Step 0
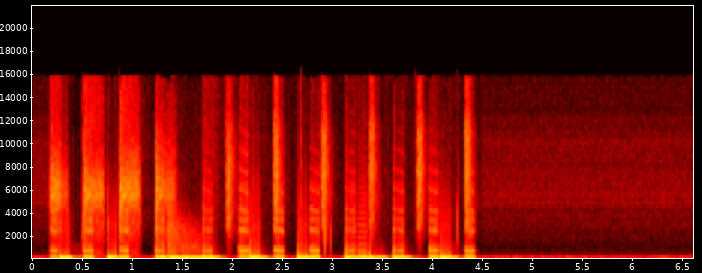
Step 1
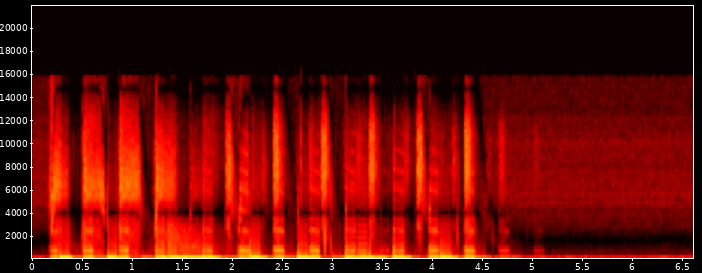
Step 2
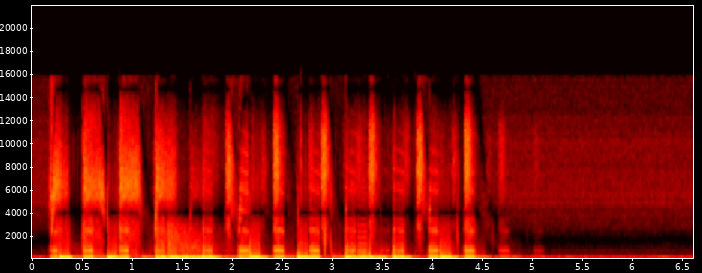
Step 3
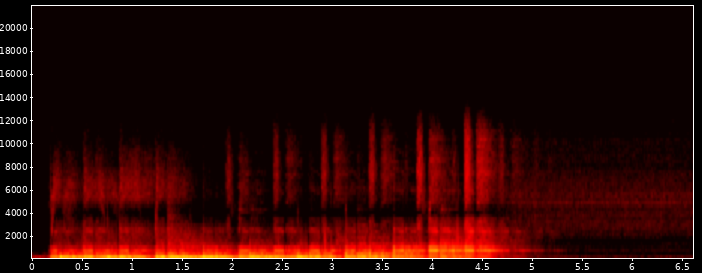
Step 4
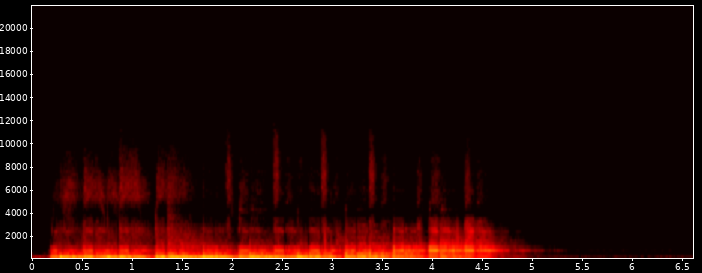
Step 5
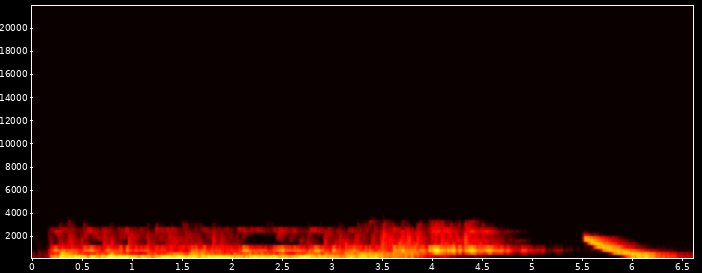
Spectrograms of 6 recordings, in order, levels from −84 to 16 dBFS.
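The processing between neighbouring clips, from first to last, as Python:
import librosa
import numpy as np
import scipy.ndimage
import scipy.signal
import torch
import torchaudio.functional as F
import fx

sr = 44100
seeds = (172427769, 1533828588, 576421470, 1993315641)

y1 = fx.env_phaser(x, sr, low_hz=230.0, high_hz=4100.0, full_db=-17.0)
y1 = fx.echo_feedback(y1, sr, ms=346, feedback_pct=27, wet_db=-19.0)
y2 = y1
y3 = fx.filter_sweep_bandpass(y2, sr, from_hz=260.0, to_hz=1800.0, start_s=2.65, end_s=4.89, q=1.7)
y3 = fx.rev_plate(y3, sr, seeds[0], rt60_s=0.6, hf_ratio=0.9, predelay_ms=105, drr_db=2.0)
y4 = fx.env_lowpass(y3, sr, base_hz=910.0, full_db=-20.5)
y4 = F.gain(torch.from_numpy(y4), -2.5).numpy()
y5 = fx.sine_speech(y4, sr)
y5 = fx.spec_paint(y5, sr, seeds[1], shape='fall', start_s=5.52, length_s=0.66, low_hz=290.0, high_hz=1900.0, level_db=-32.0)
y5 = fx.room_shoebox(y5, sr, seeds[2], volume_m3=41.0, walls='mixed', distance_m=0.54)
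y5 = F.gain(torch.from_numpy(y5), 8.0).numpy()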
